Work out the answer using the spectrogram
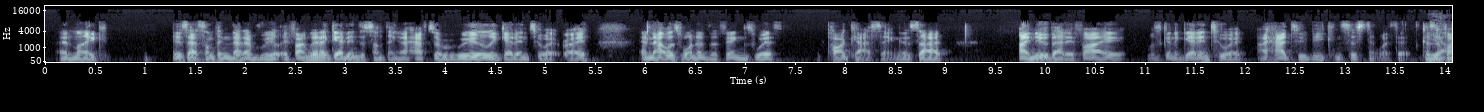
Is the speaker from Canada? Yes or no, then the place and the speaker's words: yes; Mississauga, Ontario, Canada; I grew up in Mississauga, actually, just outside of Toronto.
